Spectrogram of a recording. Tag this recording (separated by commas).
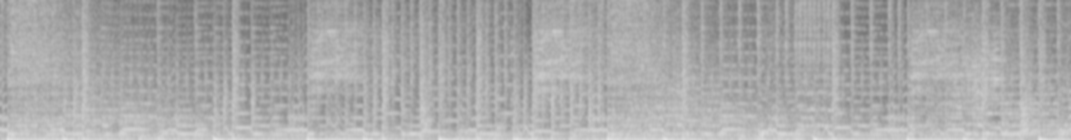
Music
